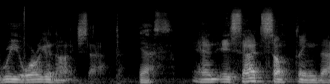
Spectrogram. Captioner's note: voiceover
